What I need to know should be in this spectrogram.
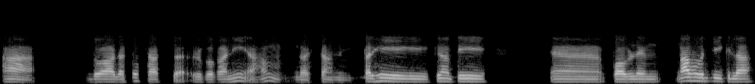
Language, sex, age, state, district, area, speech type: Sanskrit, male, 18-30, West Bengal, Purba Bardhaman, rural, conversation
